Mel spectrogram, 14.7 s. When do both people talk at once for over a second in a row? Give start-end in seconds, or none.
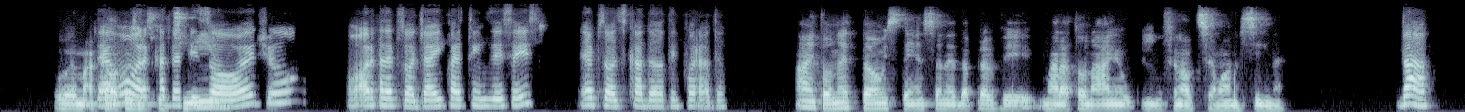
0.9-2.3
